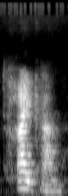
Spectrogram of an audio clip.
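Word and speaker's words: Taycan: it's pronounced by the way and the porsche tycoon that's also how it's pronounced they're both spelt completely different i just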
